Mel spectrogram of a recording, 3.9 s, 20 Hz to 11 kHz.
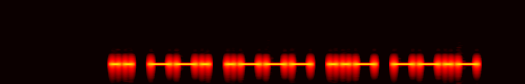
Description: Morse code, heard as a keyed tone, about 25 wpm, 700 Hz. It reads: IGJUQ
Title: Code Groups - 5 Letters - 25wpm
